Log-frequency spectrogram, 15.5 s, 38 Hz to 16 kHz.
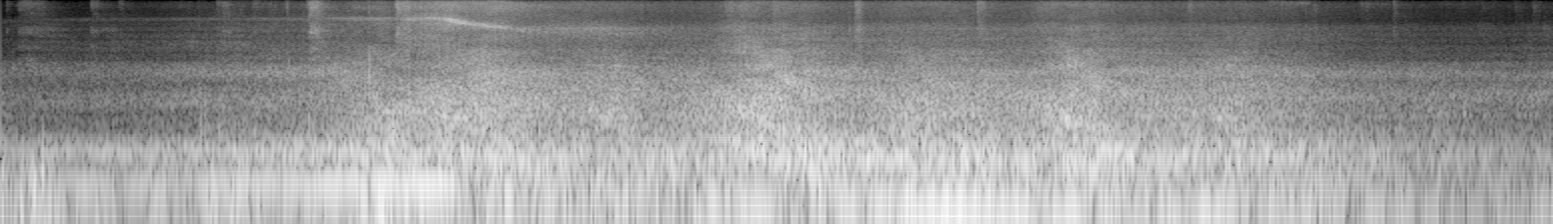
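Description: TransPennine Express Class 185 diesel multiple unit running past along the platform: its engine hum at first, then a building rumble of wheels on rail with a brief high squeal about four seconds in, fading toward the end.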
